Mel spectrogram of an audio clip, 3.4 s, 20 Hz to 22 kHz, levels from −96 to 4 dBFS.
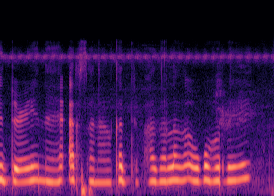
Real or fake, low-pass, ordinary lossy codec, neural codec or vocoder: real; 10.8 kHz; none; none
